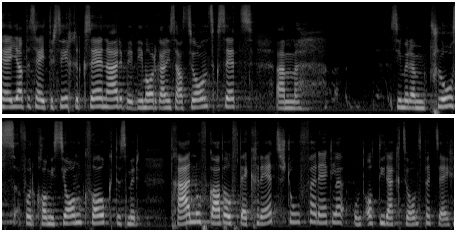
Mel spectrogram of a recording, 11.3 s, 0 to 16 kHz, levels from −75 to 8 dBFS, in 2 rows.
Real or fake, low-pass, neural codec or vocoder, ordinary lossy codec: fake; 14.4 kHz; autoencoder, 48 kHz, 128 numbers a frame, DAC-VAE, trained on Japanese speech; none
